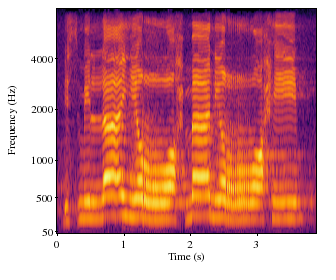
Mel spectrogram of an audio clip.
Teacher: 3 kali tempelan bergetar ya. Tidak boleh banyak. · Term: tafkhim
